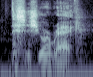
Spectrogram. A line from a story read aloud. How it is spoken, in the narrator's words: he said in a low voice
